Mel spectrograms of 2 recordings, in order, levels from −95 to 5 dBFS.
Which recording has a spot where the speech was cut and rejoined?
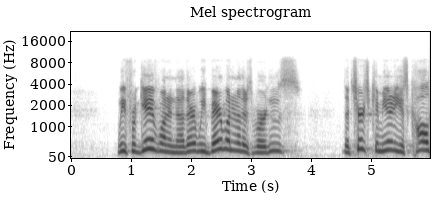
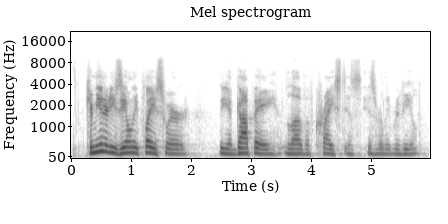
first; 1 cut; at 4.5 s

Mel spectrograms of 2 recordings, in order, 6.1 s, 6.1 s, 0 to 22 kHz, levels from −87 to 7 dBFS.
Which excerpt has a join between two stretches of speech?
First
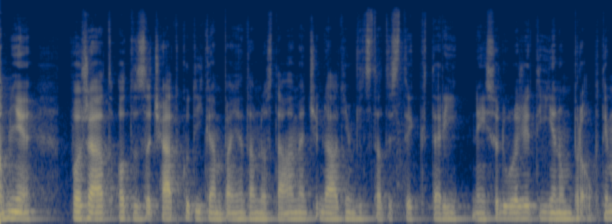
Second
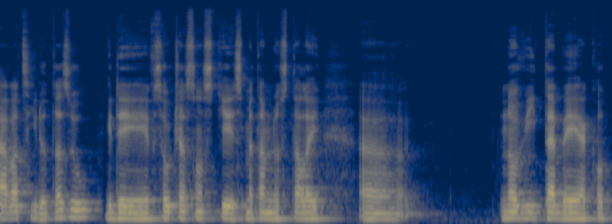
second; 1 cut; at 1.0 s

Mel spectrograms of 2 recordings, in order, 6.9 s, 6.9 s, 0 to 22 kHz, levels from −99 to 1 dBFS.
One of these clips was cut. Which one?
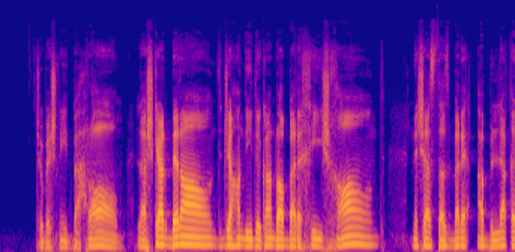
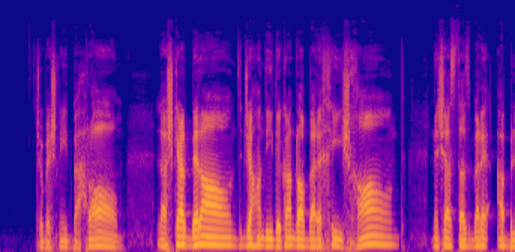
first; 1 cut; at 1.7 s

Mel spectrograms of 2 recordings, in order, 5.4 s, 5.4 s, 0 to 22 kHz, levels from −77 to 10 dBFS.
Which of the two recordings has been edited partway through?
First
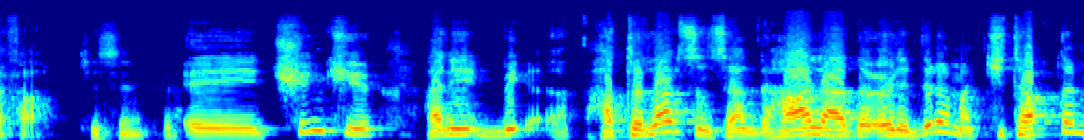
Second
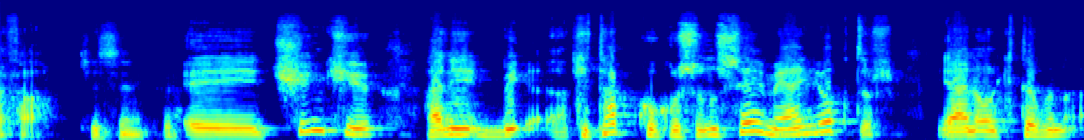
second; 1 cut; at 2.8 s

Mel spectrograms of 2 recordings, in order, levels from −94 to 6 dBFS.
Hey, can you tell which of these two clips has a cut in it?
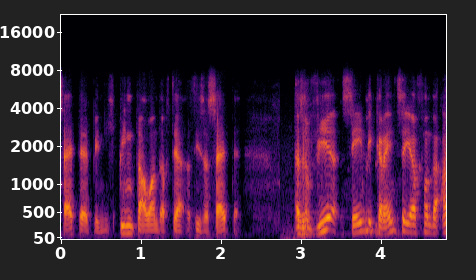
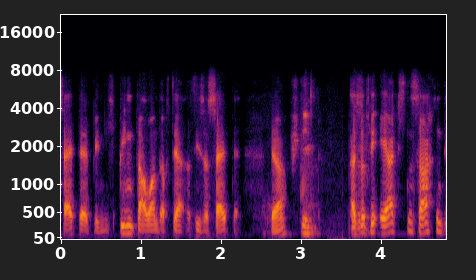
second; 1 cut; at 2.5 s

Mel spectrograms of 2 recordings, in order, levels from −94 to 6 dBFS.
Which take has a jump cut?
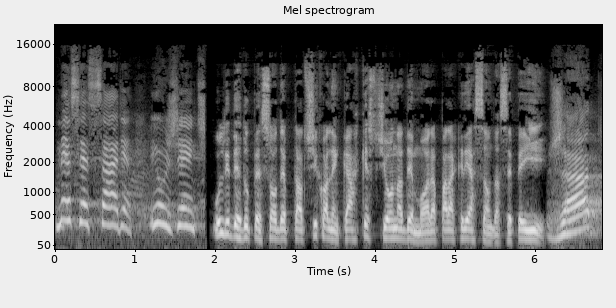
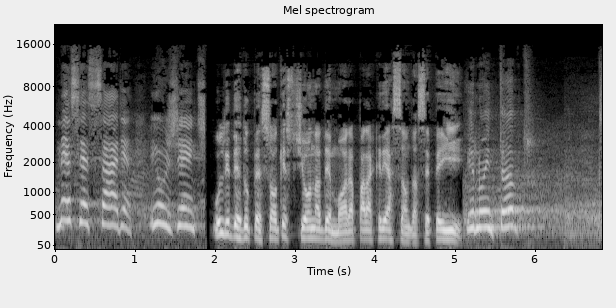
second; 2 cuts; at 2.8 s, 5.1 s

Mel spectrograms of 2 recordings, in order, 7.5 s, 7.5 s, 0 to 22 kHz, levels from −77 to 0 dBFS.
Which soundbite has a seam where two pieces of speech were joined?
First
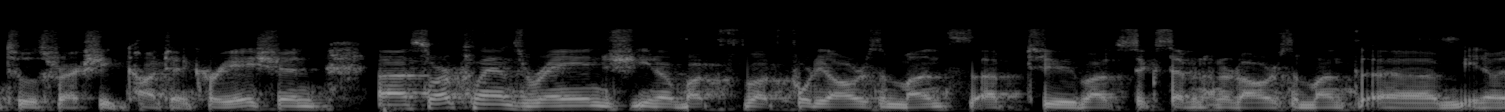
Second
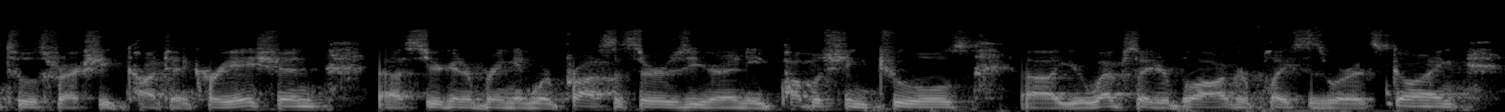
first; 1 cut; at 1.9 s

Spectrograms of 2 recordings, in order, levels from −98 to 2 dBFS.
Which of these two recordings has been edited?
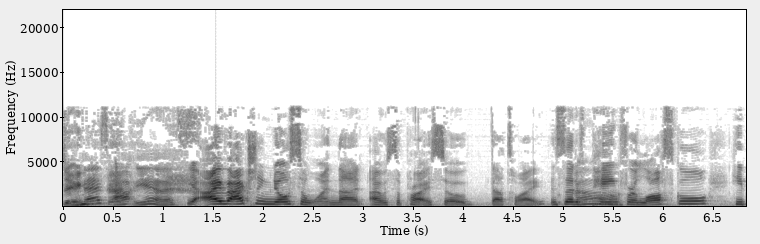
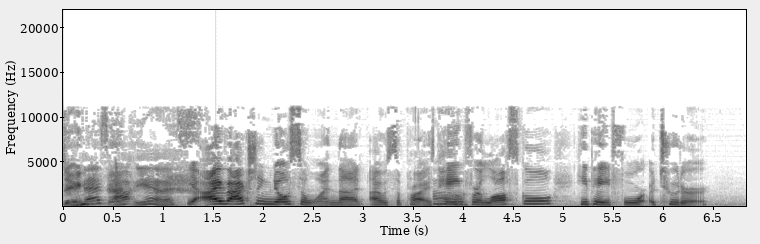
second; 1 cut; at 3.7 s

